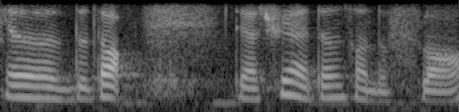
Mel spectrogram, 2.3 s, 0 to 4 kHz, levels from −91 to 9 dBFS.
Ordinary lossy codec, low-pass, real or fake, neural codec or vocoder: none; 3.6 kHz; real; none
